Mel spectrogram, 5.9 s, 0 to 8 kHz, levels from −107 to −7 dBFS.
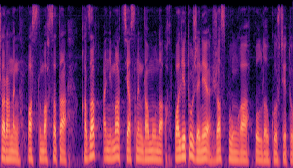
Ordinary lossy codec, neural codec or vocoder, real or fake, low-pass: none; none; real; 7.2 kHz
